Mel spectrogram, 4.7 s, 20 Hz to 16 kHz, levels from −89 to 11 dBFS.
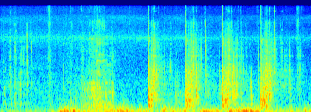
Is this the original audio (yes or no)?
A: yes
